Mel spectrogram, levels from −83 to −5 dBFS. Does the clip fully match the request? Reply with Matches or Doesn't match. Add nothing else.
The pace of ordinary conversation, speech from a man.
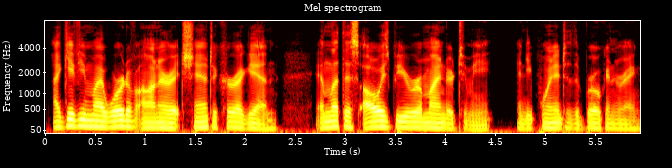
Doesn't match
